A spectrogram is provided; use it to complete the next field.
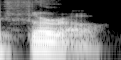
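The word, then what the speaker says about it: Thoreau: last syllable and uh there's evidence that he pronounced his name with an accent on the first syllable so it sounds like thorough like I was very thorough which he he was.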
